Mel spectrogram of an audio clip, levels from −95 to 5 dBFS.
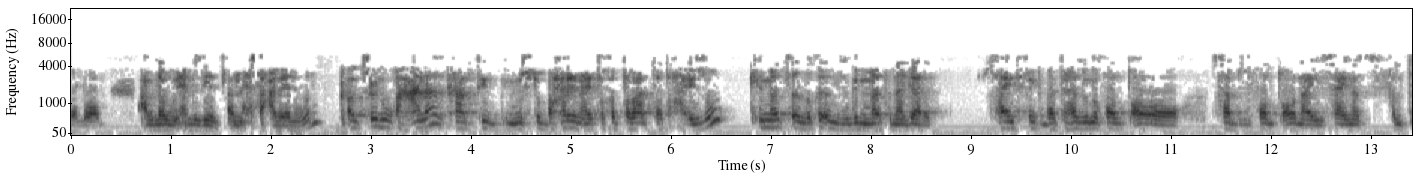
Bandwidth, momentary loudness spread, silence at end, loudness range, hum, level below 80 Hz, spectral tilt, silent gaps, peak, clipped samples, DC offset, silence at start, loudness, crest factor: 6 kHz; 8 LU; 0 s; 2 LU; none; -66 dBFS; -0.5 dB/octave; none; -2 dBFS; under 0.1%; under 0.1%; 0 s; -22 LUFS; 20 dB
